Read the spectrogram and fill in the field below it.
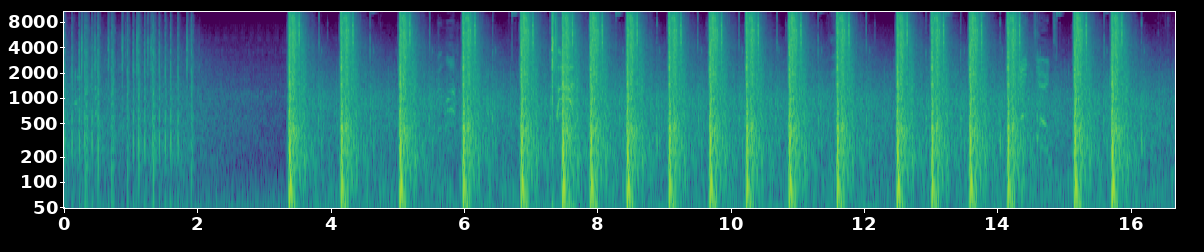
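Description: Video game gunfire in a combat shooter: a short rapid burst, a brief pause, then a long run of loud, evenly spaced single shots, each with a sharp crack and a short tail.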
